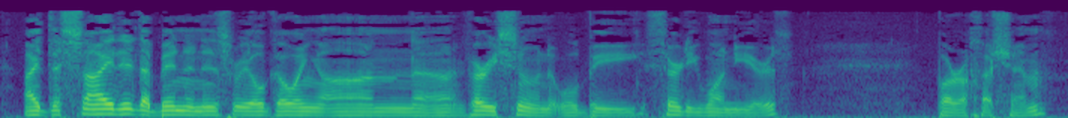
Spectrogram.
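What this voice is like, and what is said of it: American accent. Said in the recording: “I decided not to pretend to an accent and to keep my Mivta Amerikai, as it is known. So I give away my national origin when I open my mouth in any language.”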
